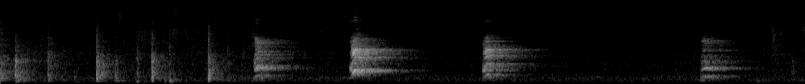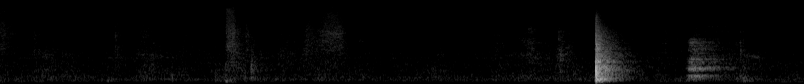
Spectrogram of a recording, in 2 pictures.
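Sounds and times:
dog barking: 2.5 - 5.5, 7.0 - 7.6, 14.9 - 15.4.

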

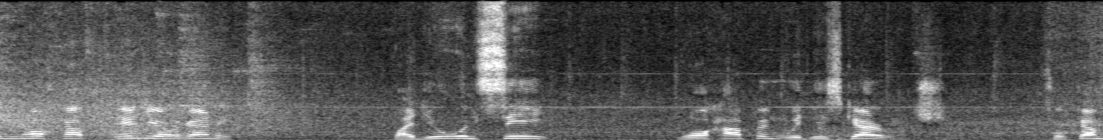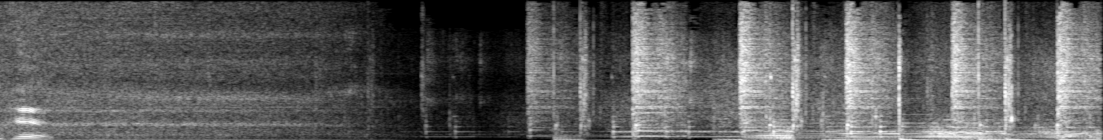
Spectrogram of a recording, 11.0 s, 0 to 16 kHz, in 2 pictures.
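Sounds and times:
machinery rumble and hiss: 0.0 - 6.7.

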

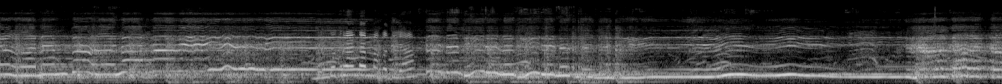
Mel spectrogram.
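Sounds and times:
steady musical accompaniment: 0.0 - 10.0.

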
